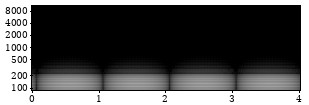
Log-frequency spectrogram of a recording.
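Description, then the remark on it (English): A binaural beat from two low sine tones, one played into each ear through headphones: a steady hum that swells and fades about once per second, four smooth pulses, heard alone with no talking. “And that oscillating sound is a binaural beat.”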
